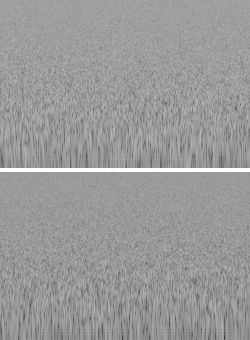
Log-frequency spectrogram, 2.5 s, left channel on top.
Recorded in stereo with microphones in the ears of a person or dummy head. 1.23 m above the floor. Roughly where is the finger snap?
No finger snap in this recording.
